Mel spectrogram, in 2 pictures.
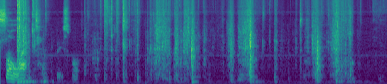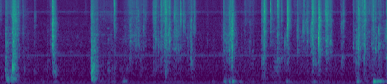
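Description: Plastic-wrapped card packs crinkle and rustle in someone's hands.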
